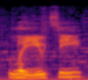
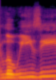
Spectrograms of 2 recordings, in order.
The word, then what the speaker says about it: Liuzzi: But it's like the Italian pronunciation is probably like Liuzzi.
